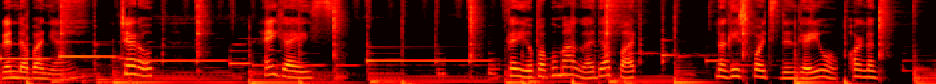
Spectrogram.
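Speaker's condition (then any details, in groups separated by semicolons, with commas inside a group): No condition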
